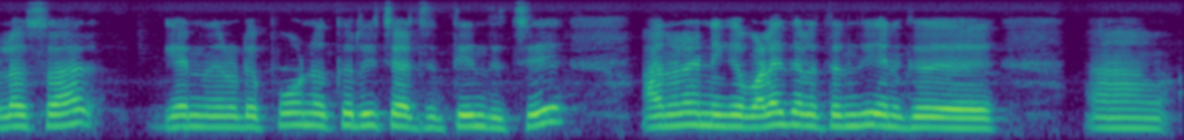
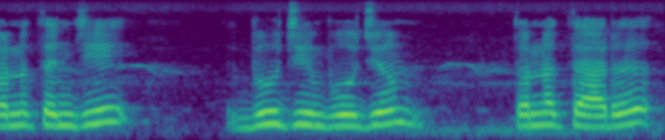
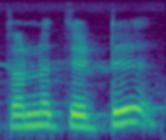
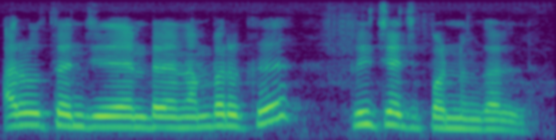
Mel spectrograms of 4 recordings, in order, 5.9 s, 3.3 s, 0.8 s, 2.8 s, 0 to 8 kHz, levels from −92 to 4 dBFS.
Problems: none marked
